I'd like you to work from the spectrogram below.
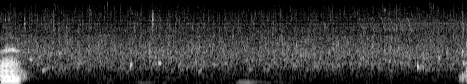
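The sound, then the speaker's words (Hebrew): A steady, continuous rush of flowing stream water, like a small brook babbling evenly throughout, used as the anchor of a guided meditation, with a voice briefly heard at the very start and end. “והעוגן שלנו היום יהיה זרימת המים. כמו נחל כזה.”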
